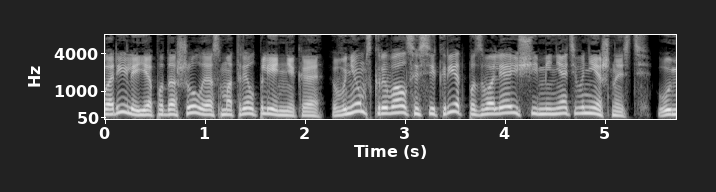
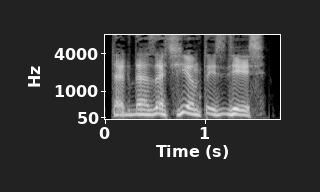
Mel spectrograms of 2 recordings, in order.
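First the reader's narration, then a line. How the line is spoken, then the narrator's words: Rasping. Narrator (Russian): прохрипел он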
